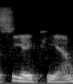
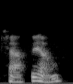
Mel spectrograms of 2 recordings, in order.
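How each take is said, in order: First: Each letter is said separately. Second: The letters are said as one word. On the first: "how Sharpe himself pronounces it as an initialism" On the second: "the common acronym"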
